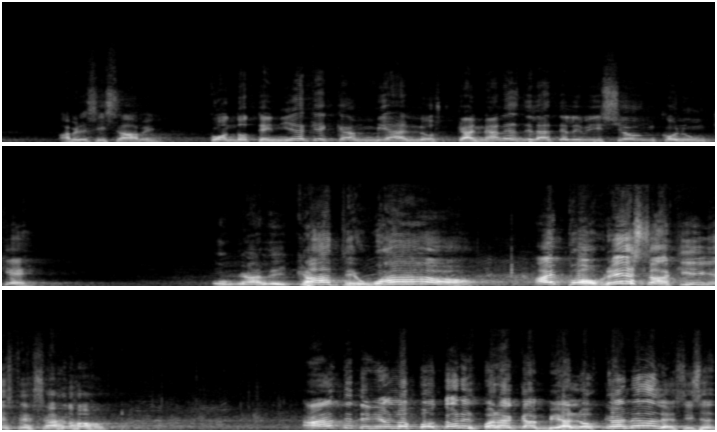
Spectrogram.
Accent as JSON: {"language": "Spanish", "town": "Chicago", "region": "Illinois", "country": "United States", "tie": "born there", "said": "Nací en Chicago, como ya han comentado, uno de los barrios más peores, peligrosos, mucha violencia, muchas drogas."}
